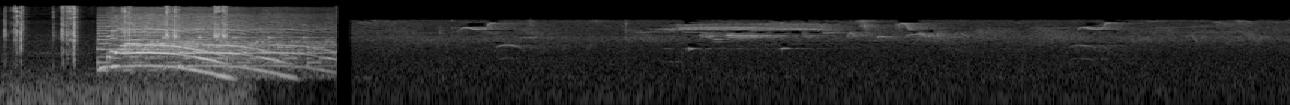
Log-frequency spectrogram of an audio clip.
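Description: A few sharp scraping clicks, then a loud run of overlapping calls, each falling in pitch, that cuts off suddenly about three seconds in. After it, faint outdoor ambience with occasional short bird chirps.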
